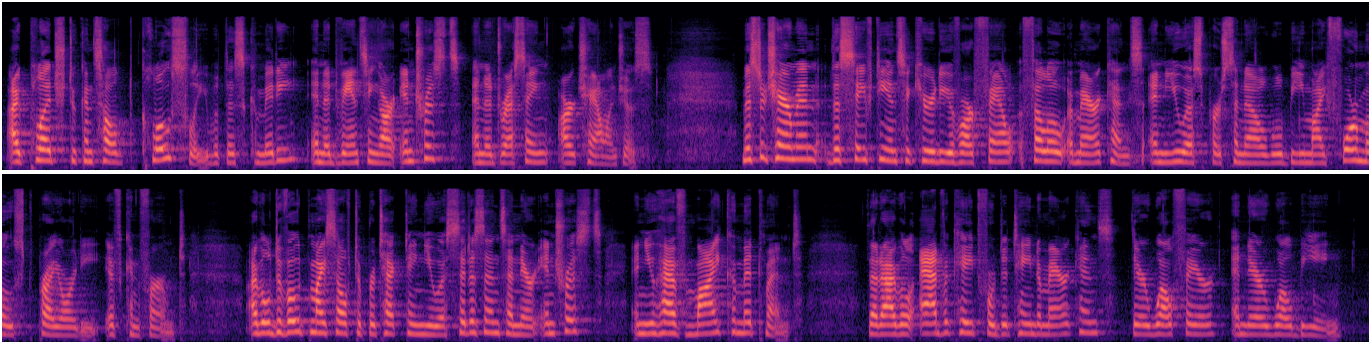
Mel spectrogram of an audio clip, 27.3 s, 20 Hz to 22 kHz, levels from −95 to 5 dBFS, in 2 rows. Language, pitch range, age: English, 210-250 Hz, 50-69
